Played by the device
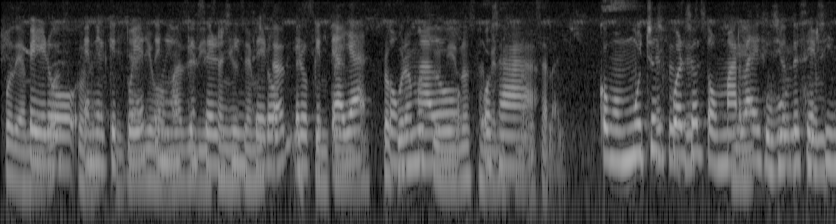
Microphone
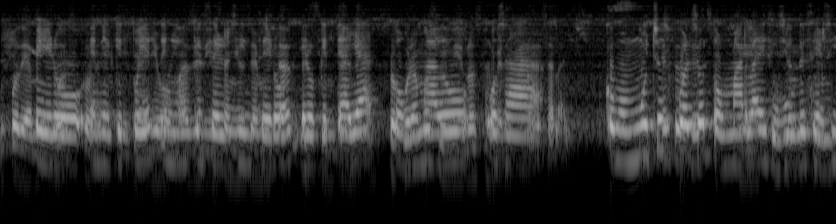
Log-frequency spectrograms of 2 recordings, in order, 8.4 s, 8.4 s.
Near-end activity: none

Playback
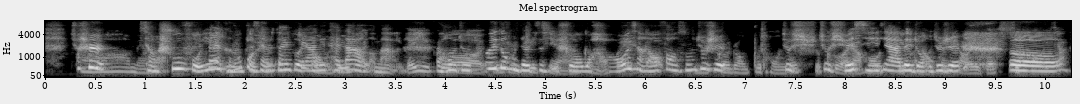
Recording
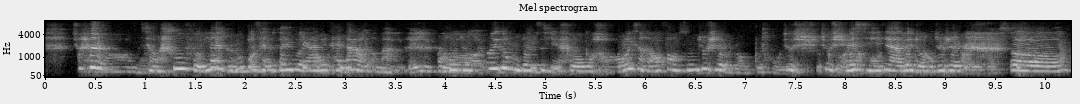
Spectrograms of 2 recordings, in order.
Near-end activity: none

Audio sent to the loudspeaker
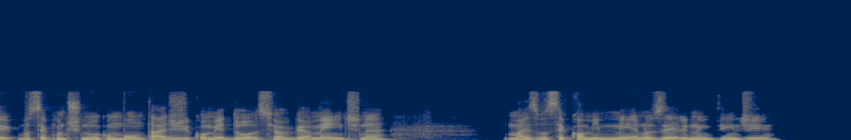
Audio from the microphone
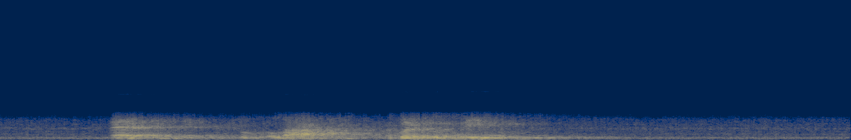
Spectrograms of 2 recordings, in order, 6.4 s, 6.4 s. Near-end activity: present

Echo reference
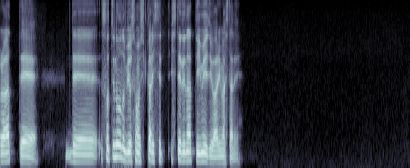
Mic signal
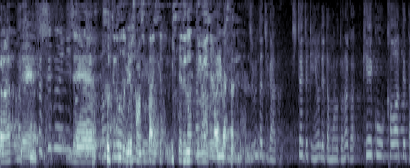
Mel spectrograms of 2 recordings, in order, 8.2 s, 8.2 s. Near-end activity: present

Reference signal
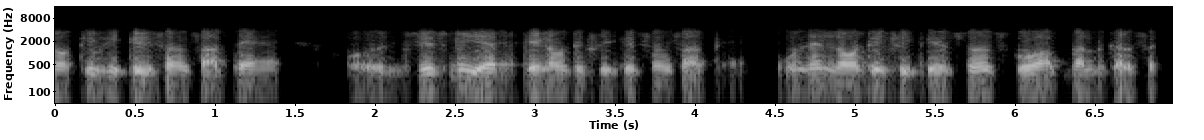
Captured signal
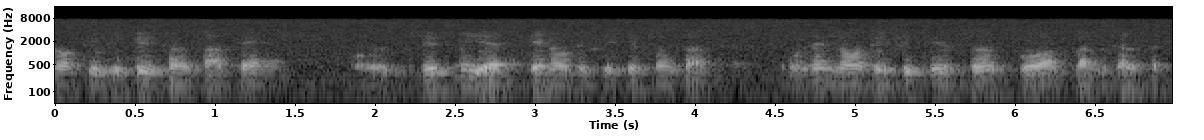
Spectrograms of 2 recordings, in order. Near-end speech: none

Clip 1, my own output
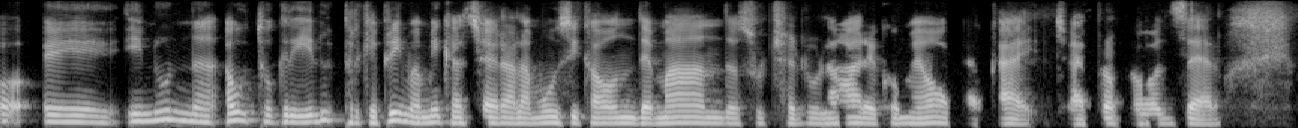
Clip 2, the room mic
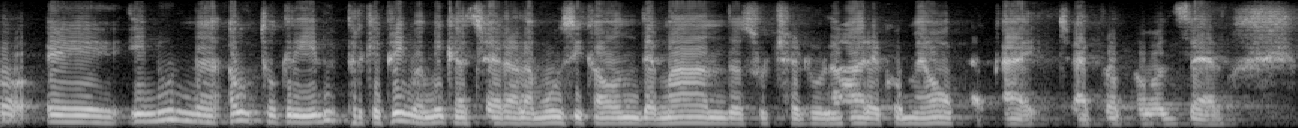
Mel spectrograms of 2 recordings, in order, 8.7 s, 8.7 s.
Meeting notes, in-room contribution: none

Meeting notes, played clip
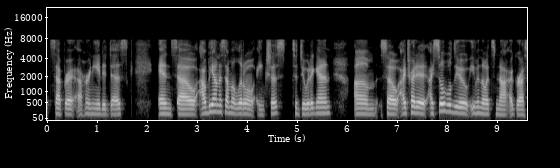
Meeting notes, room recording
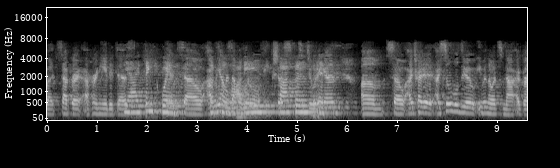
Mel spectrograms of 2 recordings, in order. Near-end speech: present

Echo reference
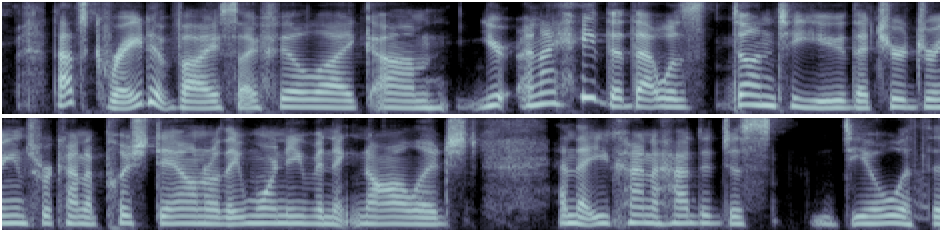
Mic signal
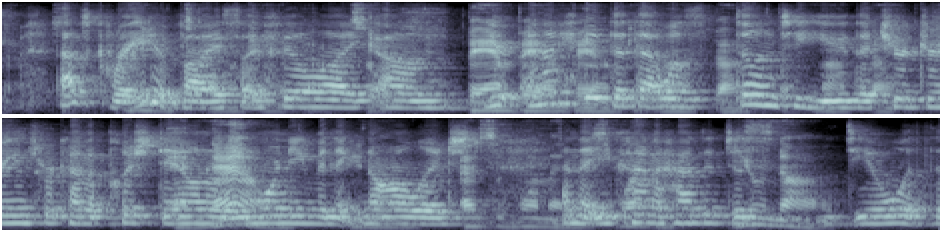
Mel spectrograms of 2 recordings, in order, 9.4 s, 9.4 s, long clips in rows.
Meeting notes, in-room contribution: present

